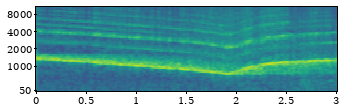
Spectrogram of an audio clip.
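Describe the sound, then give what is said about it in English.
A loud emergency siren wails, its pitch sliding slowly down and then sweeping back up, over a steady rumble of city traffic. “The endless sirens, endlessly, endlessly.”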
